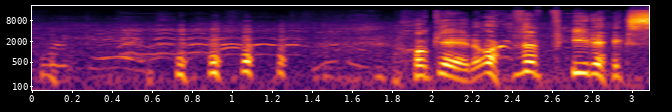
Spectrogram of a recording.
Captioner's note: laughs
